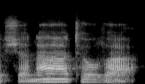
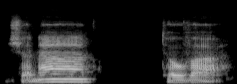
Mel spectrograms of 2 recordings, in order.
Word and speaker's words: Shanah Tovah: singular becomes Tova so Shanah Tovah right put that emphasis on the last syllable there Shanah Tovah right that's I have a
